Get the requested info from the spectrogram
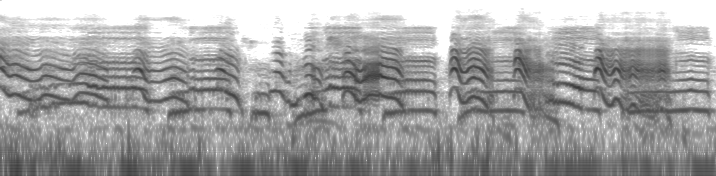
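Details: Female and male pet foxes rescued from a fur farm squeak while sharing a den, a harmless exchange; overlapping harmonic whining calls, wavering and dipping in pitch, nearly continuous for seven seconds with one brief break.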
